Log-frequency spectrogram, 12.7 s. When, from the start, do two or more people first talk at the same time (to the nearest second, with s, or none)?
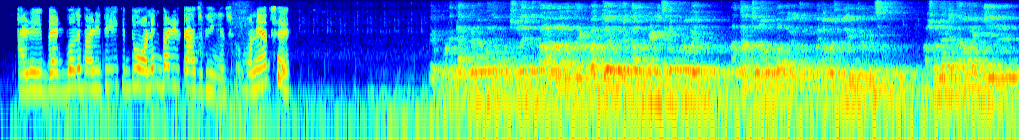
none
